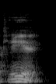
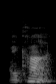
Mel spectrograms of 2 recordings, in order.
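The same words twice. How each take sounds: First: Can't with a flat a as in ant; American can't. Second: Can't with a long broad ah, kɑ̃; South African can't. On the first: Host contrasting with his own American can't. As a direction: say can't like kant. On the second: Host imitating the South African can't. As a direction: say can't like cahnt. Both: Shown as a demonstration. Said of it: "Not can't".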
